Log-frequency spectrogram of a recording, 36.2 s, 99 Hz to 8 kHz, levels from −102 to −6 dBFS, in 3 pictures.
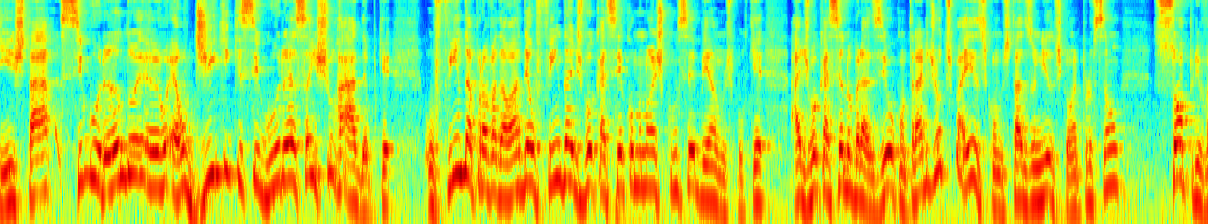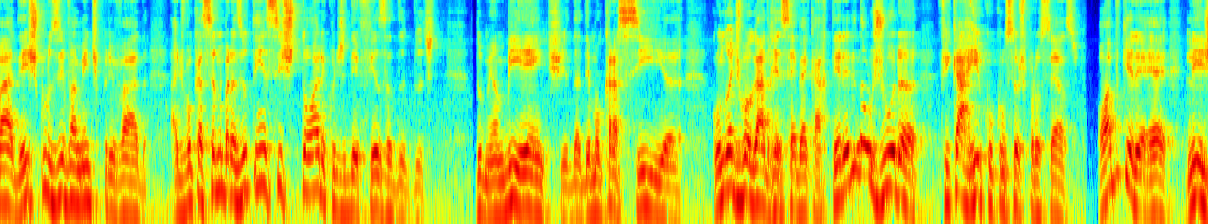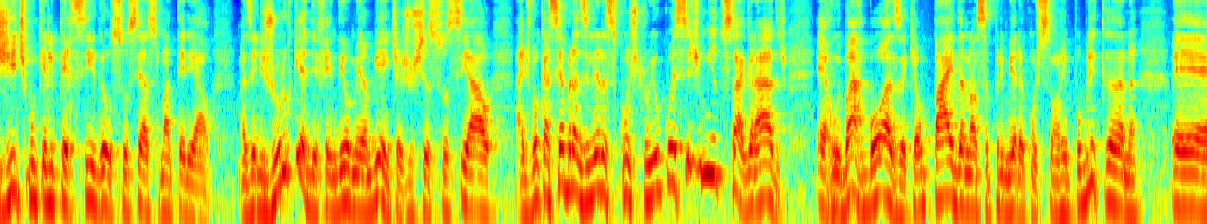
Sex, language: male, Portuguese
